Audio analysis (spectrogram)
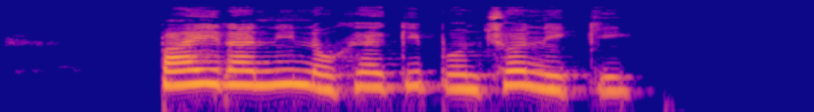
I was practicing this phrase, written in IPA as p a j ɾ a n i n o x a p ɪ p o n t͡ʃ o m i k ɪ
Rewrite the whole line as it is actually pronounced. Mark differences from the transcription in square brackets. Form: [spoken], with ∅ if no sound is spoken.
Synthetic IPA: p a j ɾ a n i n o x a [k] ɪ p o n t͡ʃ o [n] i k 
